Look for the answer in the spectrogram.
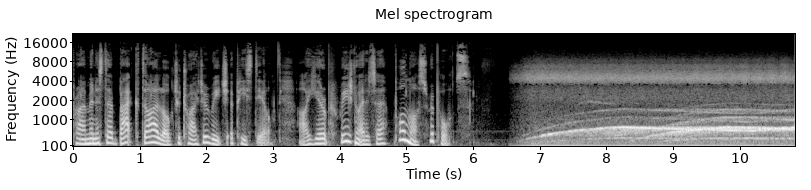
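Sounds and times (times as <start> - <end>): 
speech: 0.0 - 6.0
siren sounding at dawn in Cyprus: 6.8 - 10.8.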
